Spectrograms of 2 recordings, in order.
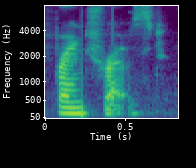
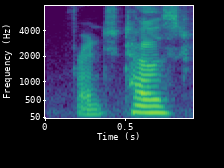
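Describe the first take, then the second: First: Roast in French roast marked as the fix; French roast given as the right name; corrected name. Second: Said in the usual way. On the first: Shown as a demonstration. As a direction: set roast against toast. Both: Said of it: "I'm gonna say it the way it's listed".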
